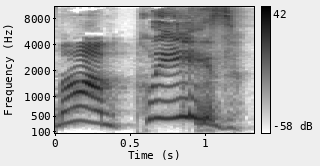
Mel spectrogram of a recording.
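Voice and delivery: loud, high exasperated shout; snappy tone. Acted. Daughter snapping at Mom through the bathroom door. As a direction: snap at her to stop. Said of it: "Did you hear that tone?".

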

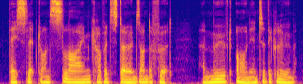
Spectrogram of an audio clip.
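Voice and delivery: plain reading voice

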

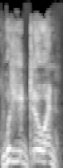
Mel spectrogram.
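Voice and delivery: high, whiny suspect voice; squeaky mock-indignant question; playing the irritated prisoner; mimicking the suspect. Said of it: "He's like".

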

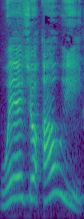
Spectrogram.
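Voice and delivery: put-on high-pitched doctor talking to a small child; imitated child-directed doctor question. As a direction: ask it high, as if to a little kid. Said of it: "ドクターが子供に向かって".

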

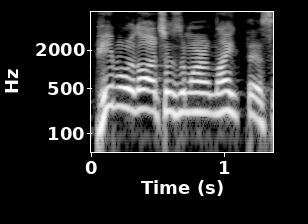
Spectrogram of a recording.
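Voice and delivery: high-pitched mock indignation; upset complainer. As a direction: imitate an offended objector.

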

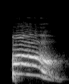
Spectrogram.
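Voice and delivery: high, loud shouted boom; punchy cartoon explosion; mock explosion boom. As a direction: blurt it like a blast going off. Chain of infection spreading.

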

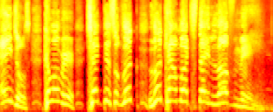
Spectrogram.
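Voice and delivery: high, eager, showing off; delighted boast. Pretend. Jesus calling angels to see his worshippers, delighted. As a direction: proudly call the angels over to look. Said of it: "He's like".

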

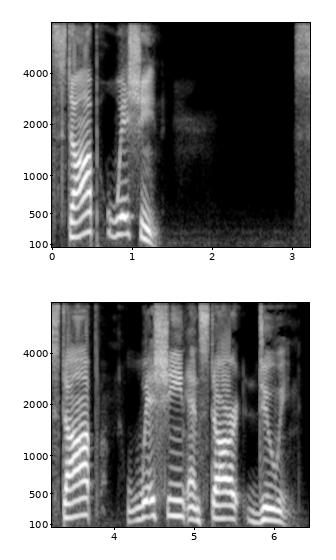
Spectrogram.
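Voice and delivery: slow drawn-out command. Real, not acted. Urging listeners to act.

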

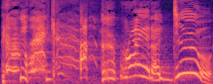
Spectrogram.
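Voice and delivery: laughing through the words, high and slow; half laughing in disbelief. Real, not acted. Pastor laughing to the congregation, slowed and amused.

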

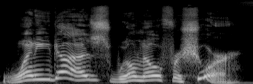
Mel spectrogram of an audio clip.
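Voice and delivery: high, slow, pointed announcement. A narrator's reading. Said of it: "he said loudly".

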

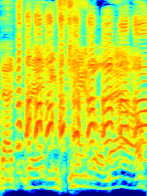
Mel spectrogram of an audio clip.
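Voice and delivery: high, laughing repeat; laughing echo. Acted. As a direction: squeal it back through laughter.

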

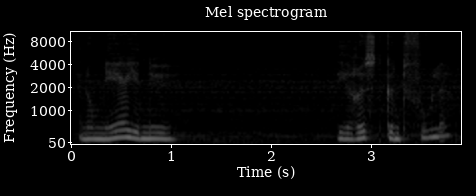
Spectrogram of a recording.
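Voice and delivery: usual speaking voice

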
